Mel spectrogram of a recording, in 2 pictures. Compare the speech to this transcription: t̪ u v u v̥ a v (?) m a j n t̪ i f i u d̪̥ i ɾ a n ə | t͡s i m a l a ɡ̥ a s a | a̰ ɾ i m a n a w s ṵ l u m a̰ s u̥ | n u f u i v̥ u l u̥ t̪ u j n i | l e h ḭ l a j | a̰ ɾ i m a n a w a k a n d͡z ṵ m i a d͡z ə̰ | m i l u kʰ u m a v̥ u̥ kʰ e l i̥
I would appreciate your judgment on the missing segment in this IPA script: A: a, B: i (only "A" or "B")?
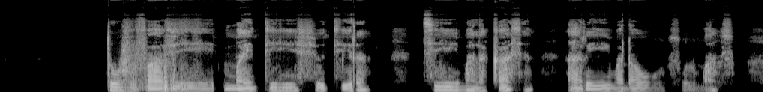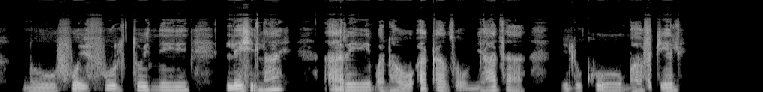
B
